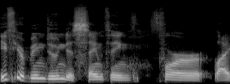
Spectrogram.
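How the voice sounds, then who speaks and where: Here a man speaks with a French accent. He keeps a fairly slow pace. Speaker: sales coach for realtors. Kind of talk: casual interview chat.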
